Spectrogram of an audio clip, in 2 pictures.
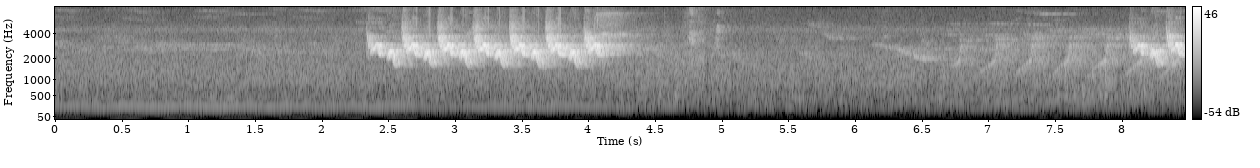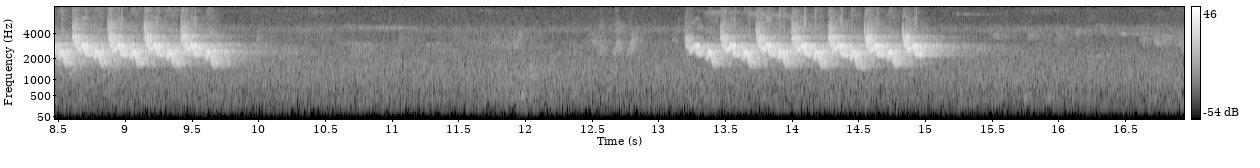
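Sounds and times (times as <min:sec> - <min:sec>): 
Carolina wren singing: 0:00.0 - 0:11.7, 0:12.5 - 0:16.9.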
